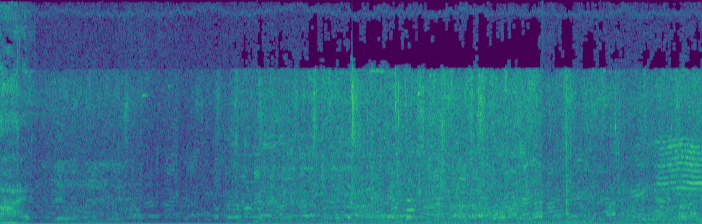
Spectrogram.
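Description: A crowd of men talk and shout over one another outdoors.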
